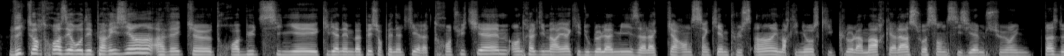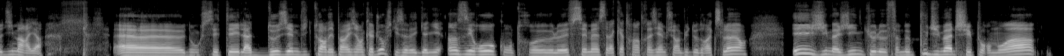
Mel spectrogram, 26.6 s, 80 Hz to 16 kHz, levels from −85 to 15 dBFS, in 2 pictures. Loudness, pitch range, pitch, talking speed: -20 LUFS, 140-170 Hz, 150 Hz, 185 wpm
